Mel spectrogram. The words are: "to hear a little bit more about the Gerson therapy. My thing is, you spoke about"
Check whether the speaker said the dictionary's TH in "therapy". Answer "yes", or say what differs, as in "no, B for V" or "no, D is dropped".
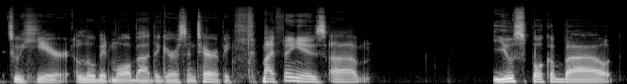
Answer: no, T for TH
